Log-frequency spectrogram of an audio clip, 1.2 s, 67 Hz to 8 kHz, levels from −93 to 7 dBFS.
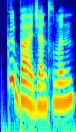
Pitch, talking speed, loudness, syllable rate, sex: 220 Hz, 155 wpm, -17 LUFS, 5.2 syllables/s, female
